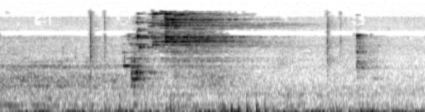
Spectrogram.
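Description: A bright sparkling chime rings as a reward pops up.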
